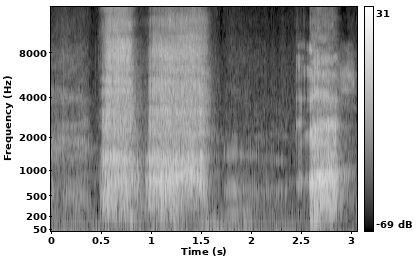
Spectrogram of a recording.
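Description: Someone blows their nose into a tissue in three loud, wet honking bursts: two back-to-back, then a shorter one after a brief pause.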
